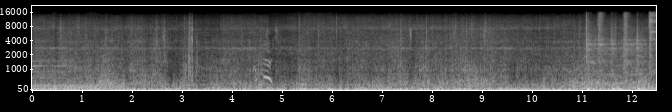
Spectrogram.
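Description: Wind rushing over a mountain-bike rider's action-camera microphone, mixed with knobby tyres rolling fast over a gravel dirt trail. Near the end comes a run of clattering knocks from rough ground. About five seconds in there is a brief gliding squeal.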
